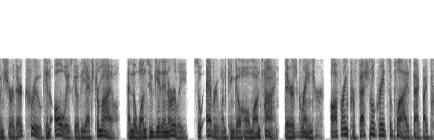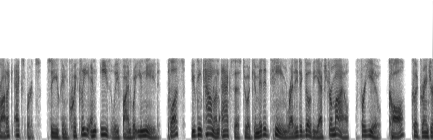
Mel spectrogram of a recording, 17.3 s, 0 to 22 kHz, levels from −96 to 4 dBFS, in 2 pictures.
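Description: Speech heard through a normal telephone channel with nothing above about 3.8 kHz, and nothing technically wrong with it.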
